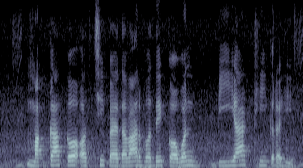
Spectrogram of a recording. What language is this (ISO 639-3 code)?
bho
